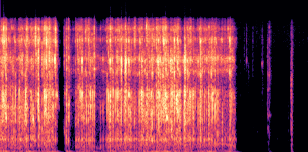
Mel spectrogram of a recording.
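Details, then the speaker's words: Imitation of rhonchi, made by drawing fluid and air through a straw from an almost-empty container: a gurgling, rattling, low rumbling slurp like air moving through mucus. "so what happens is that's air moving through mucus just pouring through mucus and we got it all described here in our pic monic it's just low rumbling like some and it sounds a lot like sucking air through a straw"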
